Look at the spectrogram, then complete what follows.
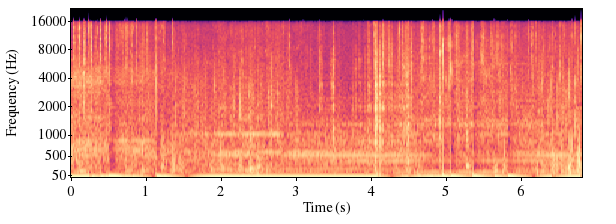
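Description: Keys jingling and clicking in a door lock as the door is unlocked and pushed open, with scattered rattles and clunks. A sharp knock comes about four seconds in, after which a steady low hum sets in.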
